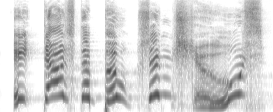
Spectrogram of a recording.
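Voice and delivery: very high, slow solemn creature; squeaky but grave; solemn Griffin. A narrator's reading. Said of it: "the Griffin replied very solemnly".

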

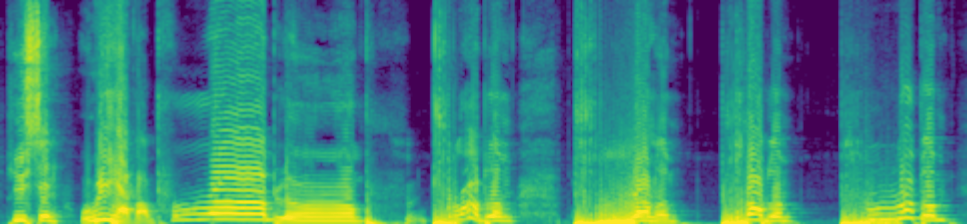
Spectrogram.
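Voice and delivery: hammed-up Apollo 13 quote with echoing repeats; mock echo effect on problem; movie line echo. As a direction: play it like a dramatic space-mission line, echoing problem.

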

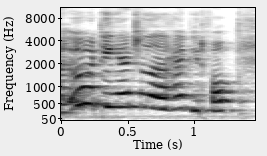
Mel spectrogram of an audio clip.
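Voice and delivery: high, bright squeal of delight; excited greeting. Real, not acted. Greeting a live viewer.

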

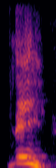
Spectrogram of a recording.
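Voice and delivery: sharp high cry of no; queen shrieking her denial. Acted. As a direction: yelp it out high. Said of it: "gilde de koningin".

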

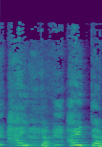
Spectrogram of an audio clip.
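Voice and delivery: high, loud triumphant yell; excited shout. Retold or imitated. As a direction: celebrate a lucky shot. Boys cheering over tennis balls.

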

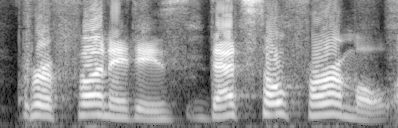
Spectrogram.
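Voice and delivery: loud, laughing mock of a fancy word; teasing exclaim. Real, not acted. Teasing his friend's word choice, loud laughing mock. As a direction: tease him for sounding so formal.

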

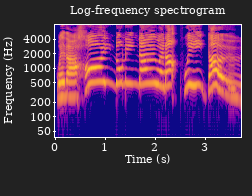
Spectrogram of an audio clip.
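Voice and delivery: high, loud, singsong whooping; exuberant shout. A narrator's reading. Grandma shouts as she rises, exuberant shout. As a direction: shout it like a joyous launch call. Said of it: "she shouted".

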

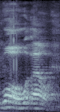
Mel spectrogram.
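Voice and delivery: startled what the hell, replayed for friends; startled yell. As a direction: jump back in fright, retold. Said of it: "He was like".

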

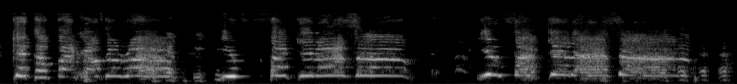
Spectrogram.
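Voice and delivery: high furious yelling, dragged out slow; screaming driver. Retold or imitated. Raging motorist yelling at a scooter rider, high furious shout. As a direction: scream it like an enraged driver stuck behind a scooter. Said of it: "And all I hear is".

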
